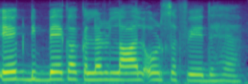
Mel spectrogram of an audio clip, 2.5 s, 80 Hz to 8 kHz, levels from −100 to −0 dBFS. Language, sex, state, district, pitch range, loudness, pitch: Hindi, female, Uttar Pradesh, Saharanpur, 215-255 Hz, -18 LUFS, 240 Hz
